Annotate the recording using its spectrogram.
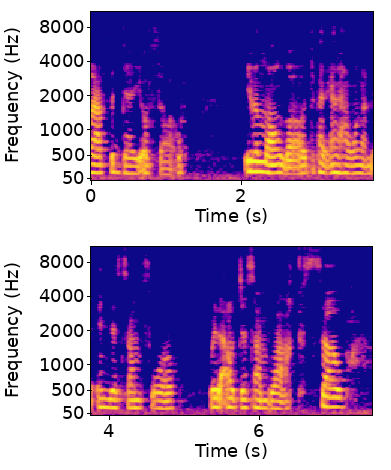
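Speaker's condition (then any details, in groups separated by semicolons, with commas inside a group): Quadriplegic cerebral palsy; lifelong, ankle-foot orthoses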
